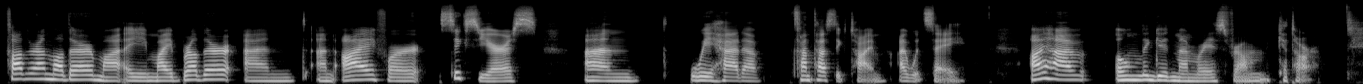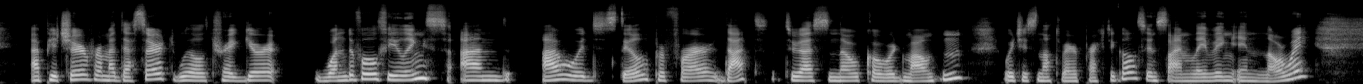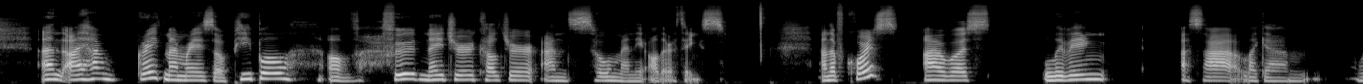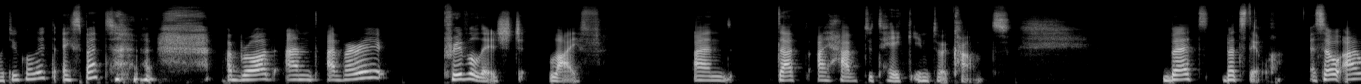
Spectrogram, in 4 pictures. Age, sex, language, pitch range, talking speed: 20-39, female, English, 175-230 Hz, 120 wpm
